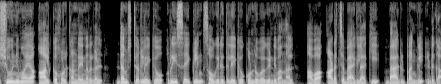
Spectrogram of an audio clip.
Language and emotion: Malayalam, neutral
